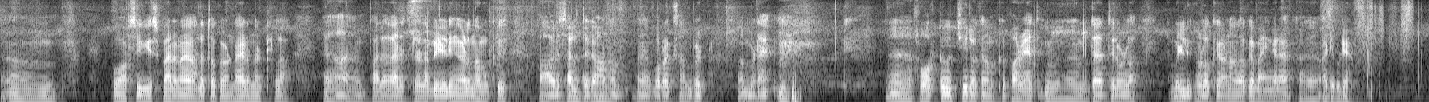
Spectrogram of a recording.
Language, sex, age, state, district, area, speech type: Malayalam, male, 18-30, Kerala, Kozhikode, urban, spontaneous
